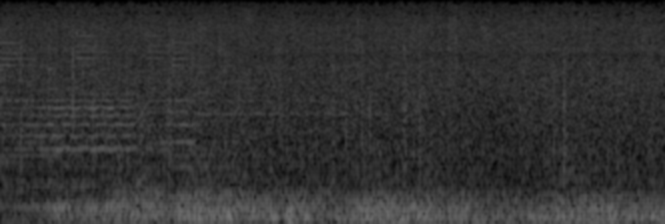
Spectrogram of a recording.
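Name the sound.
heavy rain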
